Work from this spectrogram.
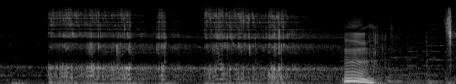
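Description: Water being drunk into a live-stream microphone, with gulps and sloshing that echo, a pitched gurgling sweep near the end; a voice talks around the swallows.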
